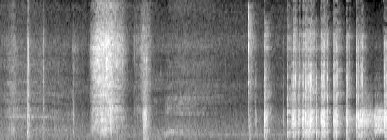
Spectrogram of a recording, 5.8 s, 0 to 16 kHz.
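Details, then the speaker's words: Soviet Alpinist 321 battery radio (4 C cells) played while its volume knob is turned. Sound breaks into scratchy crackles and pops in bursts; worn, dirty volume potentiometer. "I haven't ever opened this radio up yet, but it's got a scratchy volume control. See if I can demonstrate that."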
